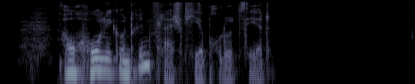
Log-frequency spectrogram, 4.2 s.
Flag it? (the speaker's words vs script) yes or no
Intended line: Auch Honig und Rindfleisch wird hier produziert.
yes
